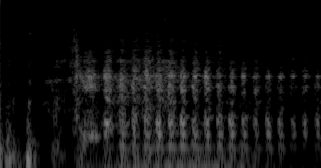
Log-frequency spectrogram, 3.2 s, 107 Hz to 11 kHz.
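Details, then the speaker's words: Mk3 VW Golf GTI 8-valve, 115,000 miles, sat about 6 years since 2016, fresh fuel added: even starter cranking with no firing; no start, in-tank electric fuel pump suspected not working. "I don't think I can currently I think we'll call our fail because I don't think the electric fuel pump in the tank in the back is doing what it should do"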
